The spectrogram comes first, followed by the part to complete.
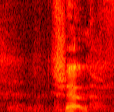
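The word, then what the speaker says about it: Kjell: And I used to say, if you know how to pronounce this oil company's name, Shell, then they know, then they...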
